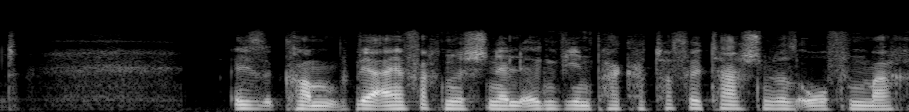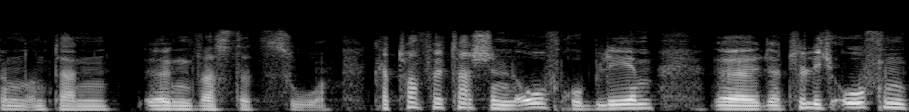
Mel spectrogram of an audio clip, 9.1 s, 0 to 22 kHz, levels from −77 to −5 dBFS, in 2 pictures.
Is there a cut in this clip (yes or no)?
yes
